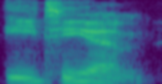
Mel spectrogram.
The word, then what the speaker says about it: Etienne: You spell it like this, and you pronounce it Etienne. And because I'm a big fantasy football player and I'm used to saying ETN, that's how I say it because that's how he pronounces his name.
